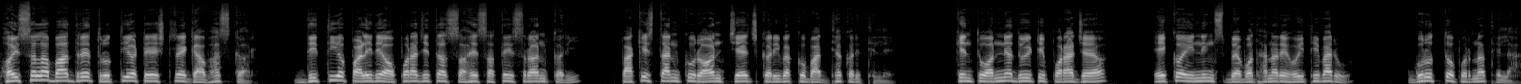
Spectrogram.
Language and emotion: Odia, neutral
